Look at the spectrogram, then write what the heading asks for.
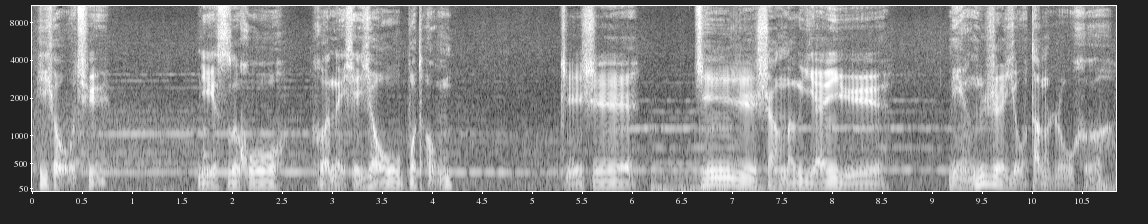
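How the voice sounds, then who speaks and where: Very deep, slow-speaking cryptic old man. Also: full character voice. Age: older. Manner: measured, archaic, portentous. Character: elderly solitary man, cryptic, amused, gravely formal. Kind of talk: video game drama acting in archaic formal speech. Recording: game music behind the voice.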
